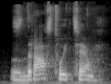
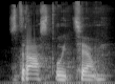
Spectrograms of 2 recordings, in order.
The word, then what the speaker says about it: Здравствуйте: also one of the most difficult words to pronounce if you're a beginner. Здравствуйте. Just listen to it. Здравствуйте.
